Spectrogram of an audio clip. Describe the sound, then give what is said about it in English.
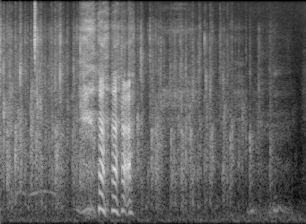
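An audience claps in a dense, steady patter for a few seconds, with some voices calling out in the middle before the applause fades away. “Can we give a hand clap to our friends?”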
